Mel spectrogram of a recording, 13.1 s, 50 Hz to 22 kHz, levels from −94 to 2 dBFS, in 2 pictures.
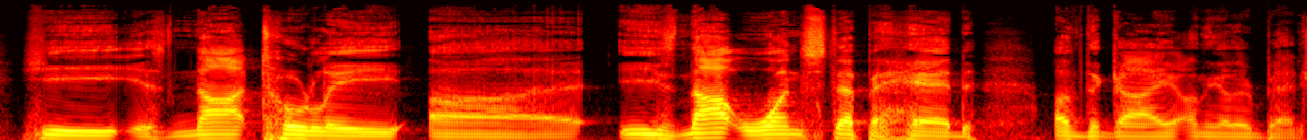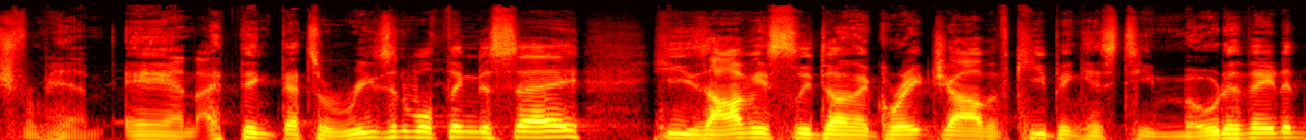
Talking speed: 180 wpm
